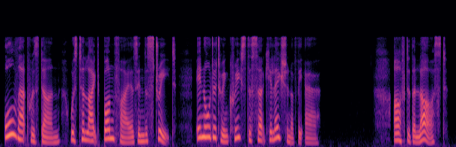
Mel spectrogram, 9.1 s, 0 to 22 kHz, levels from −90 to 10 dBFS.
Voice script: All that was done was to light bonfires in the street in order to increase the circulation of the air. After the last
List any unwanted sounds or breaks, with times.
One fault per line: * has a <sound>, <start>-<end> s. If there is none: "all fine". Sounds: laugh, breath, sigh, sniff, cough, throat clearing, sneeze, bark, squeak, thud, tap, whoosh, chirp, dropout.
all fine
